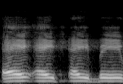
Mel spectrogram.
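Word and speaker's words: אהב: Pronounced A-H-A-B with low pronunciation, ahab.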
